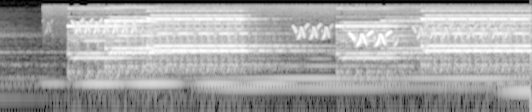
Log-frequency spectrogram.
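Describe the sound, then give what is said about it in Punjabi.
A telephone ringtone plays during a phone call: a loud electronic warbling trill over sustained tones that pauses briefly, then resumes and rings on steadily. “ਲਾ ਤੇ ਫਿਰ ਸੁਨਰ ਨੂੰ phone.”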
